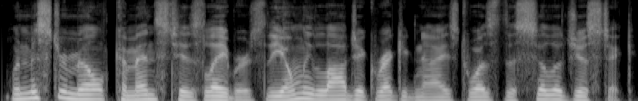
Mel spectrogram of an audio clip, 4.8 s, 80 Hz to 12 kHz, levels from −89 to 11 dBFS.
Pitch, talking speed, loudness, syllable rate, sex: 135 Hz, 165 wpm, -17 LUFS, 5.2 syllables/s, male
